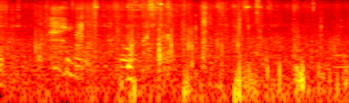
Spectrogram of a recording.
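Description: Footsteps of a few people walking on paving: uneven short knocks, with snatches of low voices.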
